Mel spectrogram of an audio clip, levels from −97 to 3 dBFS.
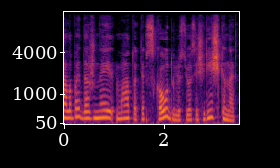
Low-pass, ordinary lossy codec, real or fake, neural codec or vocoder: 14.4 kHz; AAC, 48 kbps; real; none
